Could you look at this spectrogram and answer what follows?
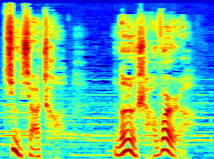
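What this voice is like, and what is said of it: Quiet, hushed speech. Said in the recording (Chinese): “小声的说了一句”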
